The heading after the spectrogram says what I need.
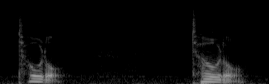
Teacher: The last sound is going to be a velarized L as well. It's occurring at the end of the word.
